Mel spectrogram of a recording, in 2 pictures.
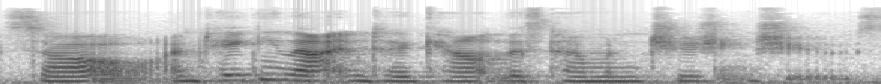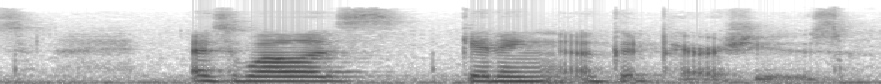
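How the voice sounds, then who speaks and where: Young adult woman, casual vlogger, slightly high voice, rambling and upbeat, faint background hum. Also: level tone, moderate pace. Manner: chatty, upbeat, rambling with many likes. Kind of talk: casual vlog chat. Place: at home and out and about. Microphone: handheld compact camera.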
